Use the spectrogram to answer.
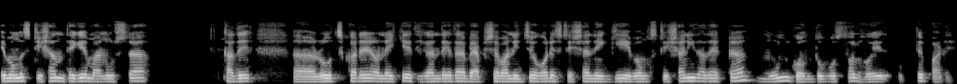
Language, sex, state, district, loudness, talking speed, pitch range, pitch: Bengali, male, West Bengal, North 24 Parganas, -18 LUFS, 170 wpm, 135-150 Hz, 140 Hz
